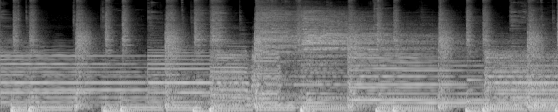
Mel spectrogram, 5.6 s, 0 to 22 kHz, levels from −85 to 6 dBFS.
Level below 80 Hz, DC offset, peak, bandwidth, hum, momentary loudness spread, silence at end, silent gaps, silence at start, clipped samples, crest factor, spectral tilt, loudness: -22 dBFS; under 0.1%; 0 dBFS; over 20 kHz; none; 3 LU; 0 s; none; 0 s; under 0.1%; 14 dB; -4.5 dB/octave; -15 LUFS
